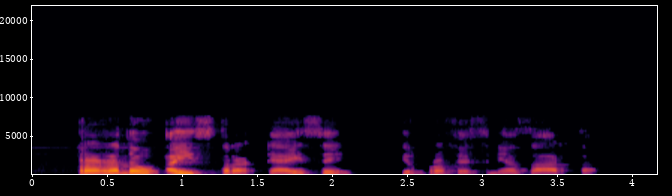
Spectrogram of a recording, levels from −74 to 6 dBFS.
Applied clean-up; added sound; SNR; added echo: none; none; none; none.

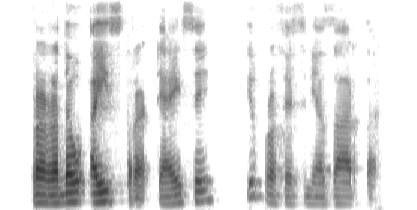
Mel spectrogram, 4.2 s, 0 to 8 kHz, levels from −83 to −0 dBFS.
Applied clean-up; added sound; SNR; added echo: neural mask model DeepFilterNet 3.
